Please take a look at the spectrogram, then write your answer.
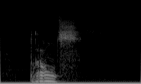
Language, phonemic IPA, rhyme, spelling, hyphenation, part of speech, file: Dutch, /brɔns/, -ɔns, brons, brons, noun / verb, Nl-brons.ogg
- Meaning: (noun) 1. bronze 2. a bronze; a work made of bronze 3. the color of bronze; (verb) inflection of bronzen: 1. first-person singular present indicative 2. second-person singular present indicative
